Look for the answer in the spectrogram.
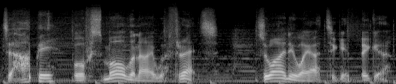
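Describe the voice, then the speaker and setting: A man's voice: fairly low pitch, animated, normal speed, a bit bright, faint music behind. A man playing a proud storybook strongman, swooping delivery. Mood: proud, aggrieved. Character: proud, earnest storybook strongman obsessed with strength. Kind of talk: mockumentary interview in audio drama.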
